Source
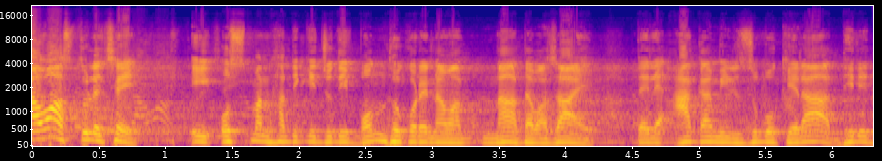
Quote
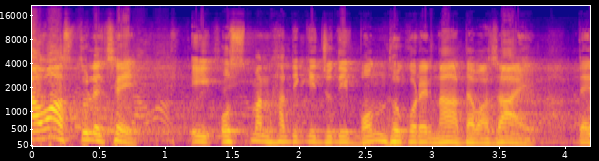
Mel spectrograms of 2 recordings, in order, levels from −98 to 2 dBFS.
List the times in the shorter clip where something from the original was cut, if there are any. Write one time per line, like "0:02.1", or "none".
0:03.0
